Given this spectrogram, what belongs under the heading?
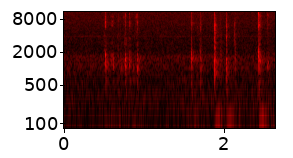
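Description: Typing on a computer keyboard, a few short bursts of soft, quick key clicks separated by pauses, fairly faint and close, with no voices.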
